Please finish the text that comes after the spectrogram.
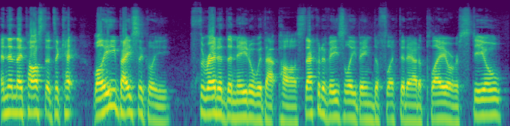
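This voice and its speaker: A young man hosting a live basketball watchalong, swearing often and yelling at big plays, his voice going hoarse and cracking. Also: medium pitch, brisk. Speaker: host.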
